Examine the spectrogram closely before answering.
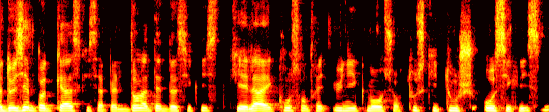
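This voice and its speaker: Music plays in the background as a man talks. His pace is moderate and his intonation fairly even. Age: 40s. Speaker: ultra-distance cyclist and event organizer. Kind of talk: podcast interview. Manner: hesitant, many fillers.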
